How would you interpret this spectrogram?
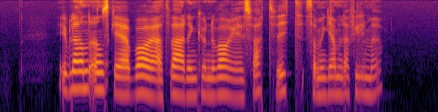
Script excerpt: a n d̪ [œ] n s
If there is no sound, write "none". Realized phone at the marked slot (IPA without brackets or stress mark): œ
